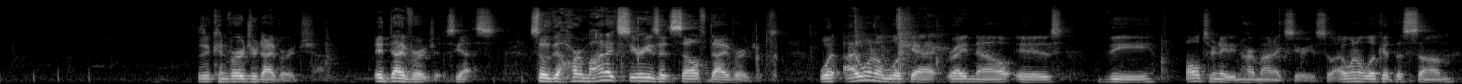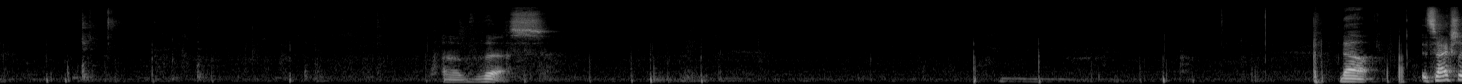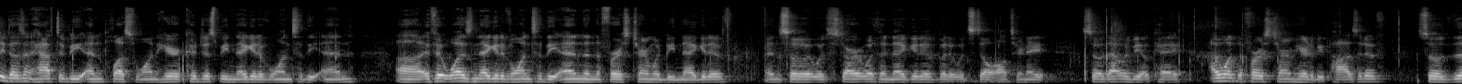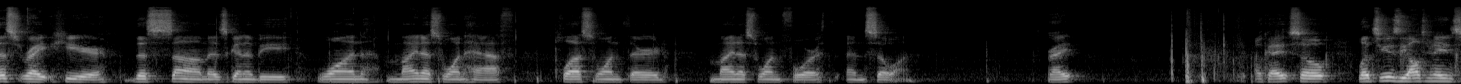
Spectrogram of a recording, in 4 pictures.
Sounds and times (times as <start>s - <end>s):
Speech: 2.0s - 14.6s, 19.0s - 20.2s, 28.0s - 53.1s, 54.3s - 54.7s, 56.4s - 58.4s.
